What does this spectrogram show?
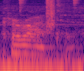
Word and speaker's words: Quaranta: Quaranta.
